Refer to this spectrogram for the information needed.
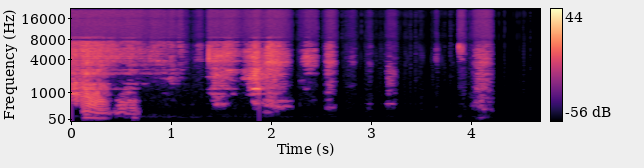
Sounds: Sniff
